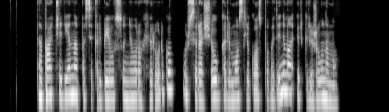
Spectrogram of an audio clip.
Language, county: Lithuanian, Utena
